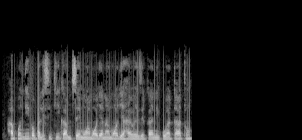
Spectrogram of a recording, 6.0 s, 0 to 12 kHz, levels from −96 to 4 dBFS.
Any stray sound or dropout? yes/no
no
